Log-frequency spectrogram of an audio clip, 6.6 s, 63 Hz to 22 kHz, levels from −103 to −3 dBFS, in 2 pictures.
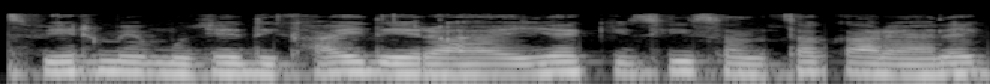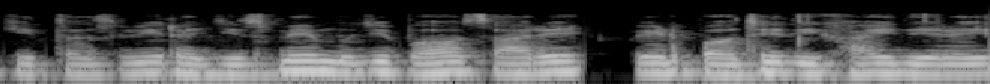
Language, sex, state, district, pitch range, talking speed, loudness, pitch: Hindi, male, Bihar, Begusarai, 130-150 Hz, 210 wpm, -35 LUFS, 140 Hz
